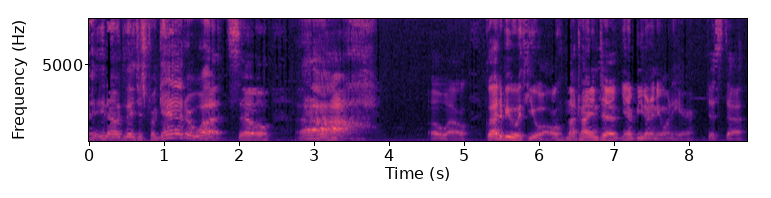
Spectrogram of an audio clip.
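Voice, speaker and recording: A man hosting a live stream in a casual, chatty way, with a halting, hesitant delivery that tends to trail off. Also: on the high side.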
